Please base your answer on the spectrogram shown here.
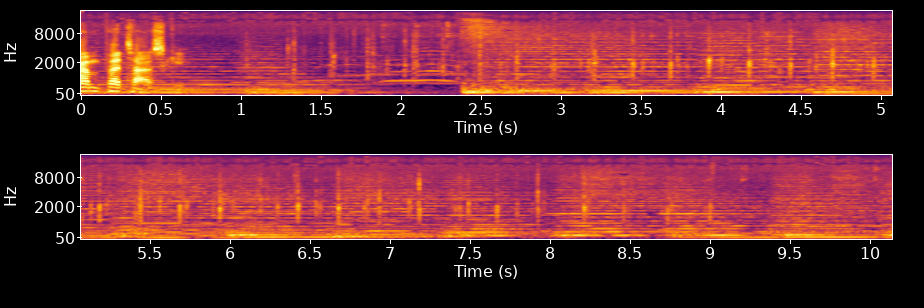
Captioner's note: applause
